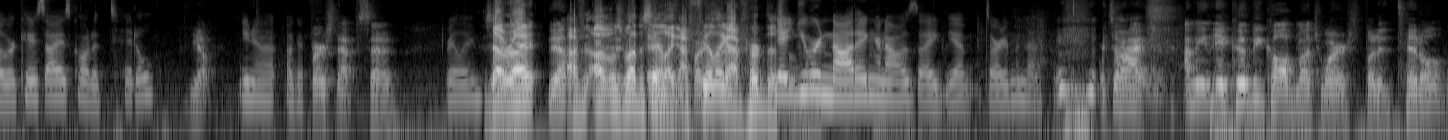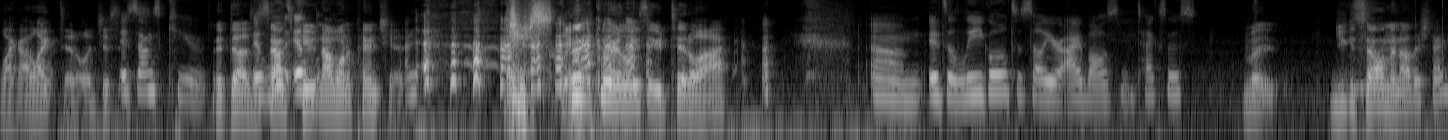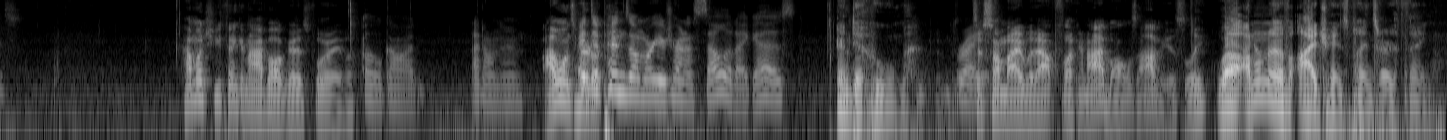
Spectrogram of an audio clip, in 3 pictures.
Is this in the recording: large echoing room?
no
